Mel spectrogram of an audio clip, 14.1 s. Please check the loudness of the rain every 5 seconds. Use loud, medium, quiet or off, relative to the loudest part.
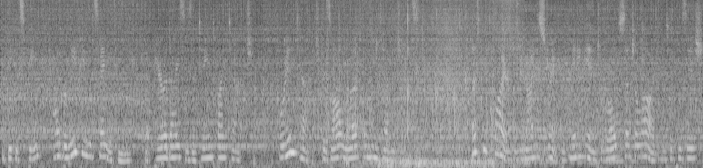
medium, loud, loud.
